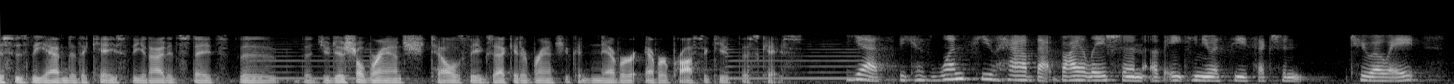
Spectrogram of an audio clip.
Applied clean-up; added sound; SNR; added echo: none; Wind instrument, woodwind instrument; 16 dB; none.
